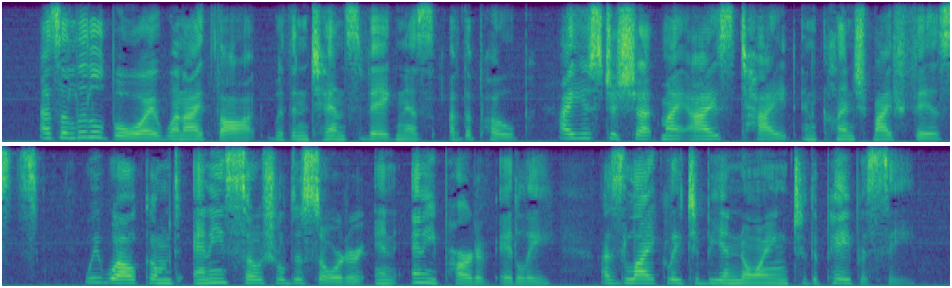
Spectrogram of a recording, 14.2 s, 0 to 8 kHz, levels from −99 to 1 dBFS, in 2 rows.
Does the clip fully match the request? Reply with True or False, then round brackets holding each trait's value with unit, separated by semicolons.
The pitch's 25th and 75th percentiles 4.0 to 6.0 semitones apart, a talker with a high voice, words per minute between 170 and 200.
False (3.1 semitones; 195 Hz; 175 wpm)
